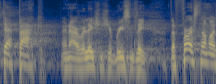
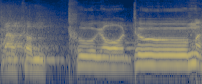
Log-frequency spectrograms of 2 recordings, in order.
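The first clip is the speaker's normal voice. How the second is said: villain cat voice; much slower than usual. Acted.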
